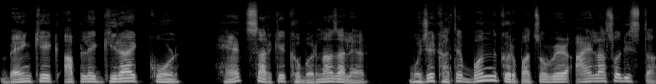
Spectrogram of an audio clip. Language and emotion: Goan Konkani, sad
